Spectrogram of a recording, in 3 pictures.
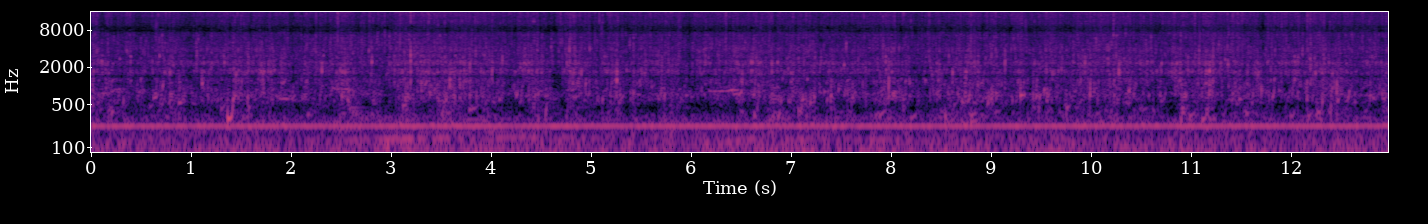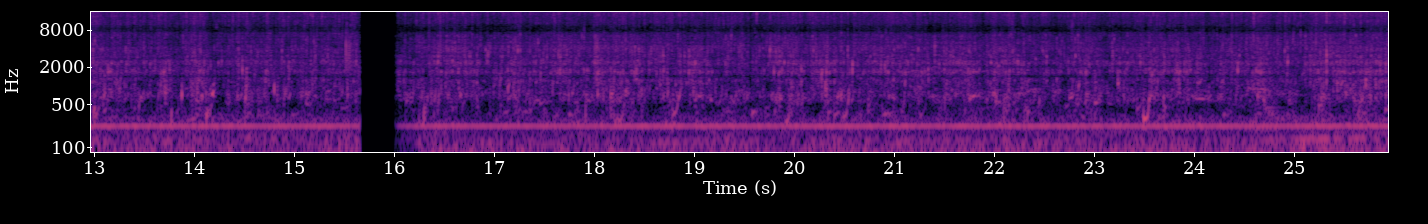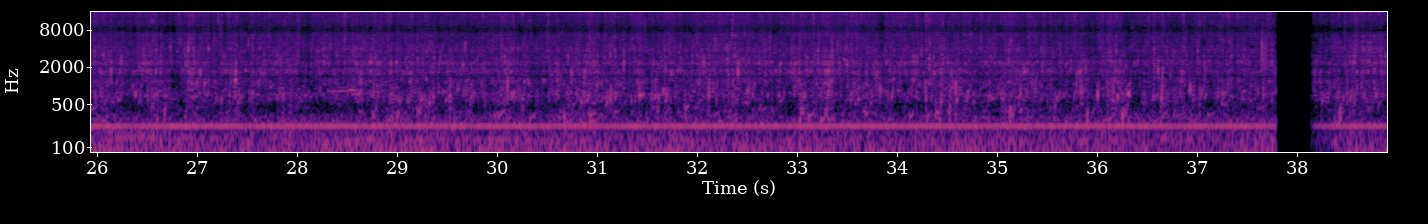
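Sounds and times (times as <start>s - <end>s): fountain water splashing: 0.0s - 15.6s, 16.2s - 38.9s.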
